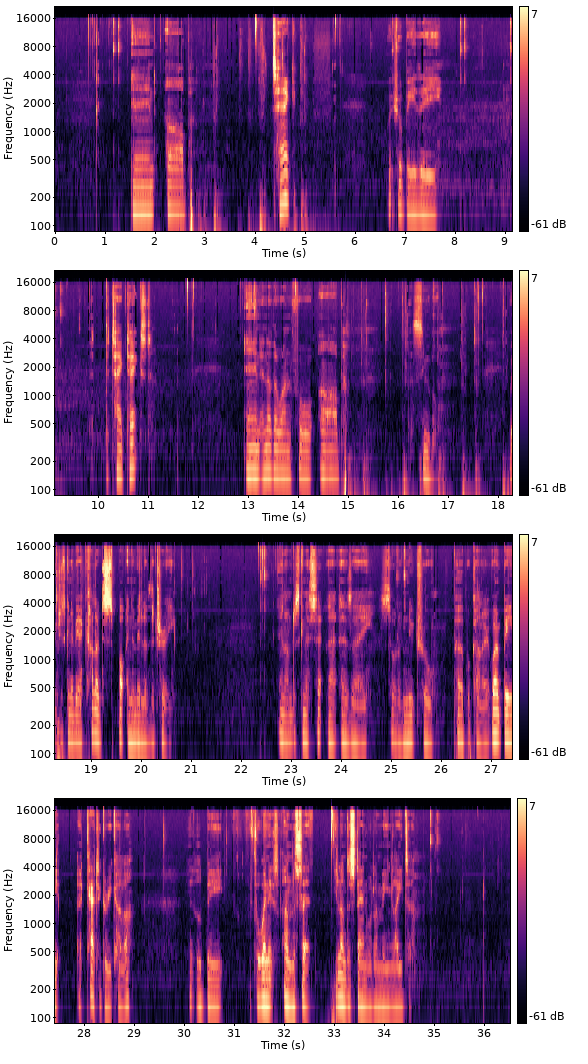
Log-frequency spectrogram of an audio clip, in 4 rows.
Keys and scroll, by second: 4.2 shift+-, 16.2 shift+-.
